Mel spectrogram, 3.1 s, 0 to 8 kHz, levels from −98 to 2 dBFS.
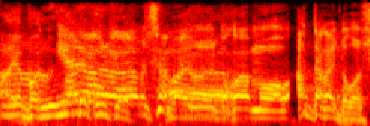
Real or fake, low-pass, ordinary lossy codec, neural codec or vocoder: real; 7.2 kHz; Opus, 32 kbps; none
